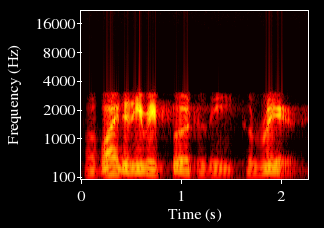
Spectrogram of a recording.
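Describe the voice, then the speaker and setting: An actor playing a terse, businesslike federal agent in a 1940s radio crime drama. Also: male voice, low voice, animated, moderate pace. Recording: tinny, band-limited 1940s radio recording.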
